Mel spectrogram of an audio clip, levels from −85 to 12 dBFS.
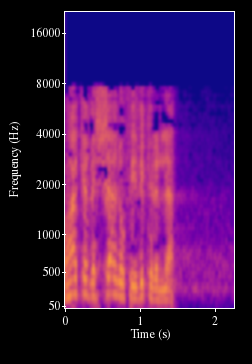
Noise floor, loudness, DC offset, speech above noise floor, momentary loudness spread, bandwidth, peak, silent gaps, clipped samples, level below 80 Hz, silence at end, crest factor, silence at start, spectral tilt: -45 dBFS; -15 LUFS; under 0.1%; 29 dB; 5 LU; 8 kHz; 0 dBFS; none; under 0.1%; -48 dBFS; 0.8 s; 16 dB; 0 s; -3.5 dB/octave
